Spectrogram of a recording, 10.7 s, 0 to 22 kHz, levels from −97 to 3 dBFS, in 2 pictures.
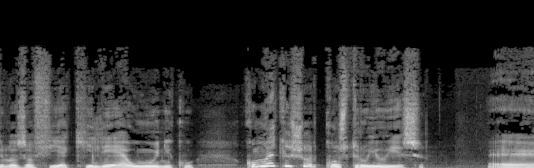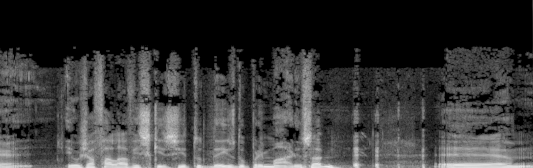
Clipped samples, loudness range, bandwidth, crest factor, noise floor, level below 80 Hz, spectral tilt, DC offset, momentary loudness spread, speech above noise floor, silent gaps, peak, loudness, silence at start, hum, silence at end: under 0.1%; 2 LU; 15.5 kHz; 12 dB; -52 dBFS; -42 dBFS; -6 dB/octave; under 0.1%; 12 LU; 38 dB; none; -2 dBFS; -14 LUFS; 0 s; none; 0 s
